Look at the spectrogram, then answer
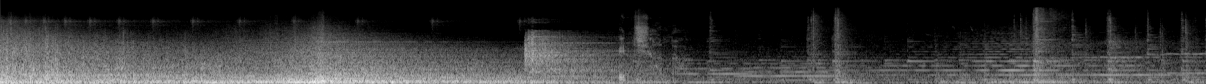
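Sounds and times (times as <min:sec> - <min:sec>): boom: 0:00.0 - 0:06.4
cinematic low rumble: 0:00.0 - 0:07.0.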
